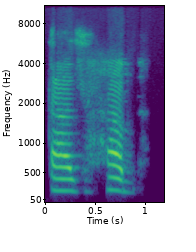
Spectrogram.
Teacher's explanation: you need to make a jerking sound on the letter ba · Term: kalkula rule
